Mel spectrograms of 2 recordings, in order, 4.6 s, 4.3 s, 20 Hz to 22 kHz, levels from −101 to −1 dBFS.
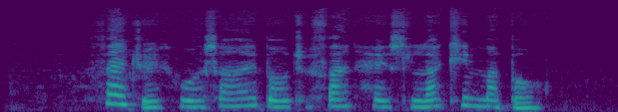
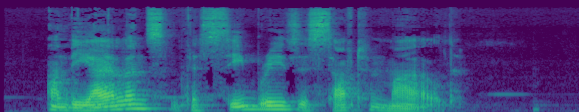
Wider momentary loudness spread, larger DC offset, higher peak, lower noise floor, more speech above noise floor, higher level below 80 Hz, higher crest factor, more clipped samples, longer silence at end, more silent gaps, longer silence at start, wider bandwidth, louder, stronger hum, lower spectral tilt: second, 6 LU vs 10 LU; neither; second, -32 dBFS vs -12 dBFS; first, -83 dBFS vs -65 dBFS; about the same, 34 dB vs 35 dB; second, -90 dBFS vs -58 dBFS; about the same, 18 dB vs 20 dB; neither; first, 0.6 s vs 0.3 s; neither; first, 0.75 s vs 0.35 s; about the same, 16.5 kHz vs 16.5 kHz; second, -49 LUFS vs -30 LUFS; neither; first, -5.5 dB/octave vs -4 dB/octave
